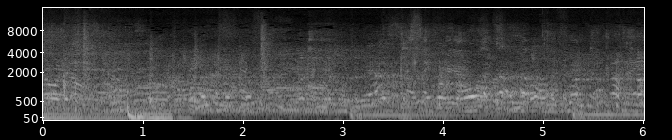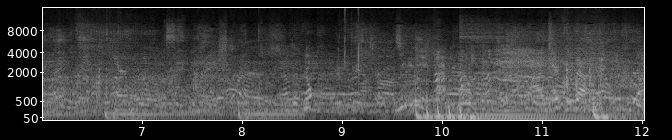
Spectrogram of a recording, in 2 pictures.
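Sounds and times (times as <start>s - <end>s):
overlapping chatter of people: 0.0s - 12.0s.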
